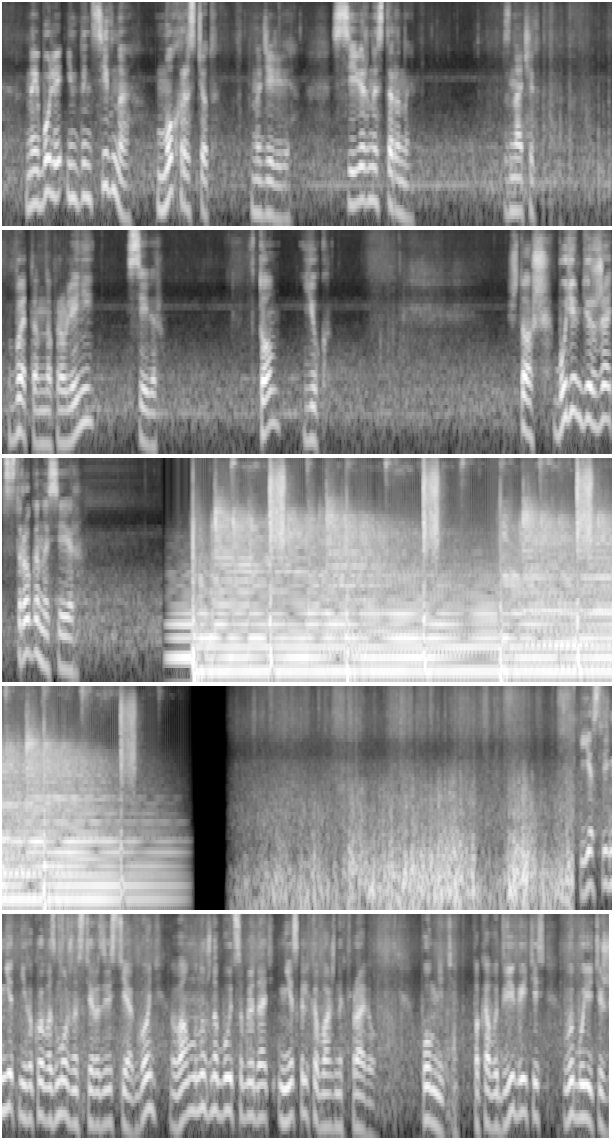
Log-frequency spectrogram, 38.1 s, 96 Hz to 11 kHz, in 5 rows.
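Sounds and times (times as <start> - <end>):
wind gusting across microphone: 25.7 - 30.2.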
